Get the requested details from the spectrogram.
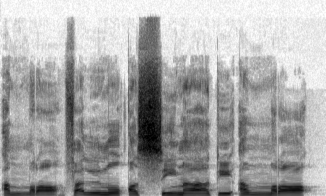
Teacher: را کو آپ نے واضح پر کرنا ہے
